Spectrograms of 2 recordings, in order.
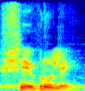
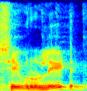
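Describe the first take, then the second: First: The final T is silent. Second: The final T is pronounced. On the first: The speaker calls it right. "The T, as you can see, it's subtle, it's silent" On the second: The speaker calls it wrong. "so not Chevrolet"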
